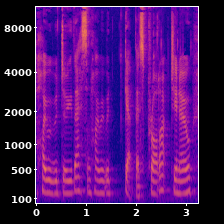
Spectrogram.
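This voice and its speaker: A woman with a Northern Irish accent speaks at a fairly low pitch, her intonation fairly even. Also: very clean recording, silent background. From Northern Ireland. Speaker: pet supplement business owner. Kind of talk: podcast interview. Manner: conversational, with frequent fillers.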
